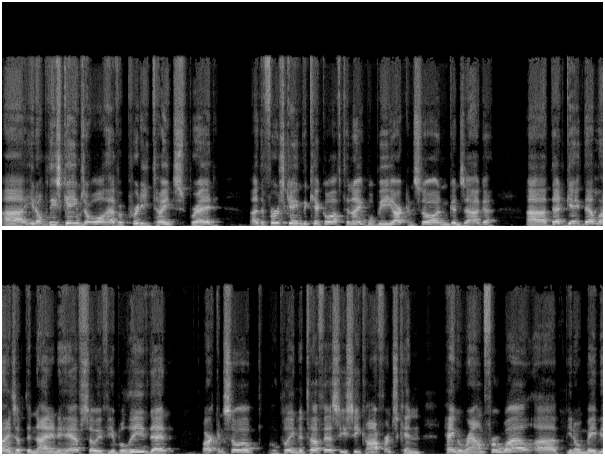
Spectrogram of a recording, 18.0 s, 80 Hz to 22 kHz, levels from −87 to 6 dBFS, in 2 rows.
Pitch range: 140-170 Hz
